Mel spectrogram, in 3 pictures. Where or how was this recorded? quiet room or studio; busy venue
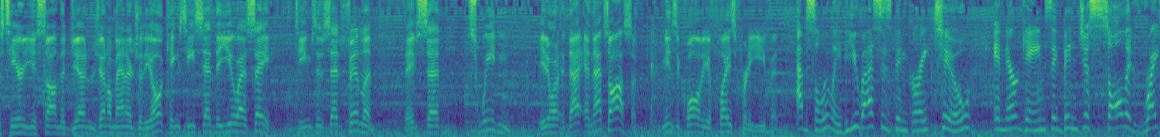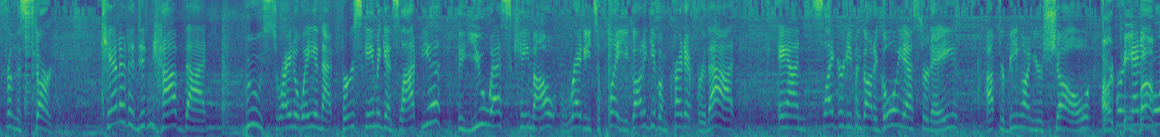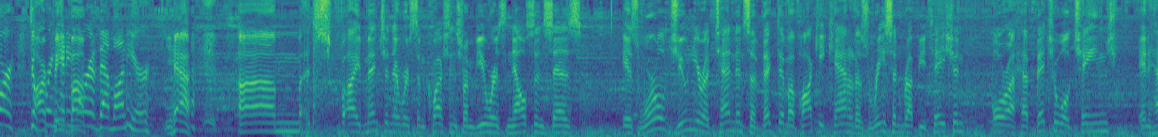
busy venue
